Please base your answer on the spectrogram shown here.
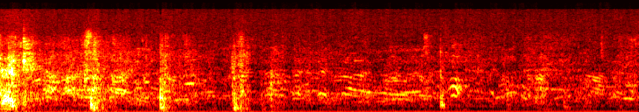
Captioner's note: guests chatting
